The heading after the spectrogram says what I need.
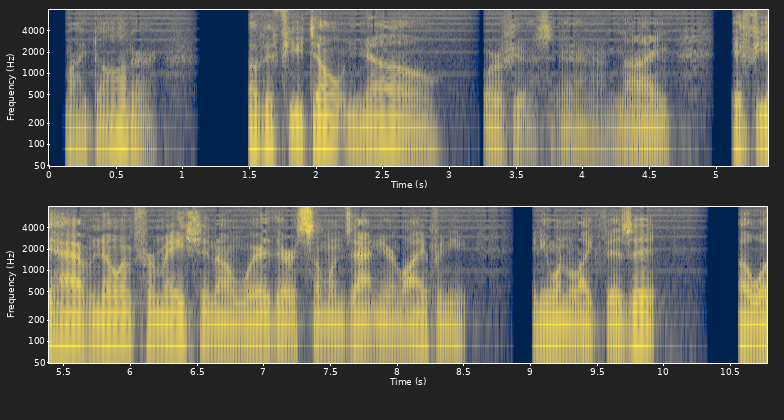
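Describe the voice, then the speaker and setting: A man's voice: low voice, a little mellow, poor audio. A man giving an informal, earnest sermon at a spiritual community gathering, rambling and restarting his sentences. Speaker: speaker at a spiritual community service. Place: live-streamed community gathering.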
